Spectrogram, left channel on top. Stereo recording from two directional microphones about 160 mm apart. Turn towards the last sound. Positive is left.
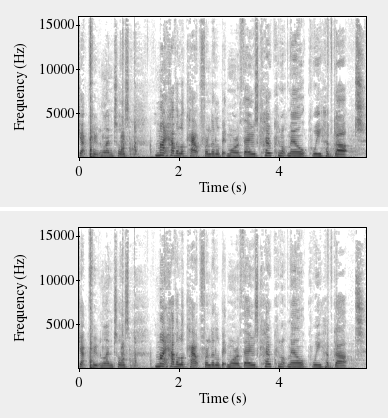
turn(degrees=0)  # may be behind; listen again after turning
